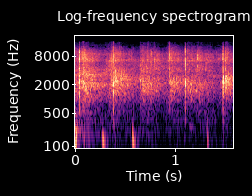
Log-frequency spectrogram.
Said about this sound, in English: How many people were surprised at the turn that this was a vampire movie? Yes. Can I get a round of applause for vampire movie? Woo!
